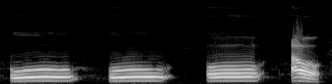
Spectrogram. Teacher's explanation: जीभ के पीछे से आवाज निकल रही है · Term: पश्च स्वर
